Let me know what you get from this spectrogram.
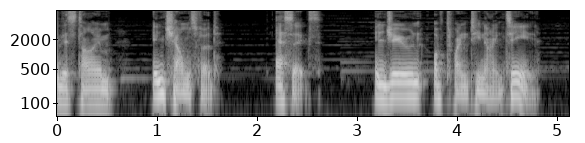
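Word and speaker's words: Chelmsford: include it this horrifying entry begins and I'll pronounce it correctly this time in chelsford Essex in June of 2019 in chelsford specifically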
